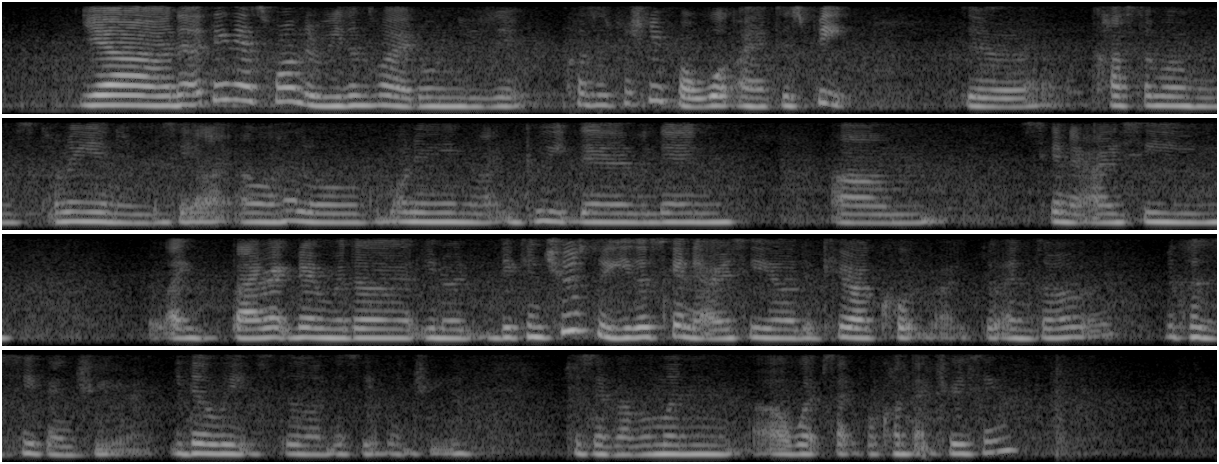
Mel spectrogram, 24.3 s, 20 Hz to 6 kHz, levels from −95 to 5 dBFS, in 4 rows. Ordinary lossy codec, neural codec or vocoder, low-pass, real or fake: none; none; 5.4 kHz; real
